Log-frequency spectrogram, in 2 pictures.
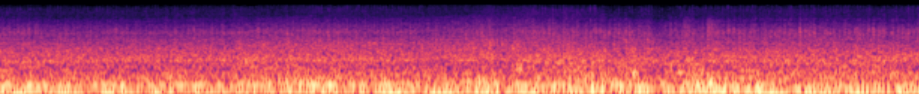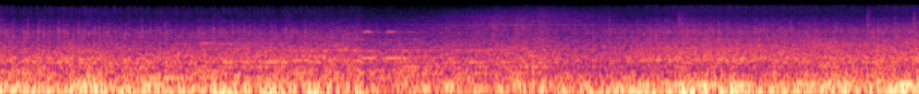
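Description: A tank engine rumbles steadily and deeply.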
